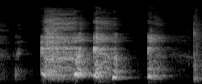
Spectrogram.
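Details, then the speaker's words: Woman who says she cannot stop coughing while talking: three harsh, forceful coughs in quick succession. "Combien de pages il fait pardon, excusez-moi, oui, j'arrive pas à m'arrêter de tousser, écoutez."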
